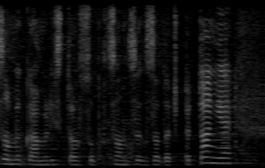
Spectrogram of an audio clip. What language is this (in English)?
Polish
